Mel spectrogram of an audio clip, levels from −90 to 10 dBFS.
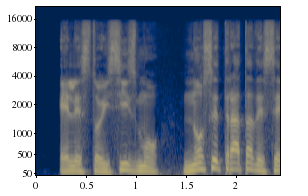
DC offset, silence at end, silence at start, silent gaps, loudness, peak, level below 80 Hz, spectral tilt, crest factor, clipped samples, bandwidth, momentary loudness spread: under 0.1%; 0 s; 0.25 s; none; -21 LUFS; -6 dBFS; -44 dBFS; -4.5 dB/octave; 16 dB; under 0.1%; 16 kHz; 4 LU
